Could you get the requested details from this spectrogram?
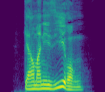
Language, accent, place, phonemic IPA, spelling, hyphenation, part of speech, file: German, Germany, Berlin, /ɡɛʀmaniˈziːʀʊŋ/, Germanisierung, Ger‧ma‧ni‧sie‧rung, noun, De-Germanisierung.ogg
- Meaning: Germanisation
